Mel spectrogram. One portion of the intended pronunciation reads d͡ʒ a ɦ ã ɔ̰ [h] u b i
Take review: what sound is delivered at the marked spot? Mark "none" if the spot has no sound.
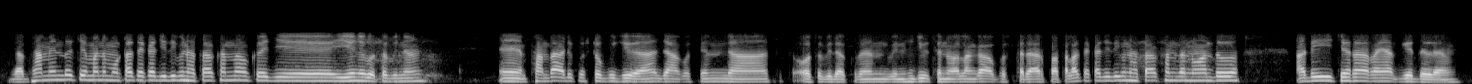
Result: s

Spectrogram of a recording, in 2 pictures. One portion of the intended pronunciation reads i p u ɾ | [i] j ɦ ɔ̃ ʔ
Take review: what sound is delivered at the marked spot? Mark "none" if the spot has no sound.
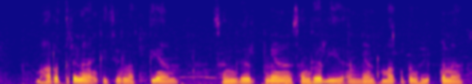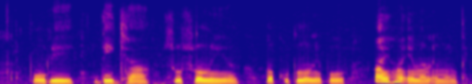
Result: a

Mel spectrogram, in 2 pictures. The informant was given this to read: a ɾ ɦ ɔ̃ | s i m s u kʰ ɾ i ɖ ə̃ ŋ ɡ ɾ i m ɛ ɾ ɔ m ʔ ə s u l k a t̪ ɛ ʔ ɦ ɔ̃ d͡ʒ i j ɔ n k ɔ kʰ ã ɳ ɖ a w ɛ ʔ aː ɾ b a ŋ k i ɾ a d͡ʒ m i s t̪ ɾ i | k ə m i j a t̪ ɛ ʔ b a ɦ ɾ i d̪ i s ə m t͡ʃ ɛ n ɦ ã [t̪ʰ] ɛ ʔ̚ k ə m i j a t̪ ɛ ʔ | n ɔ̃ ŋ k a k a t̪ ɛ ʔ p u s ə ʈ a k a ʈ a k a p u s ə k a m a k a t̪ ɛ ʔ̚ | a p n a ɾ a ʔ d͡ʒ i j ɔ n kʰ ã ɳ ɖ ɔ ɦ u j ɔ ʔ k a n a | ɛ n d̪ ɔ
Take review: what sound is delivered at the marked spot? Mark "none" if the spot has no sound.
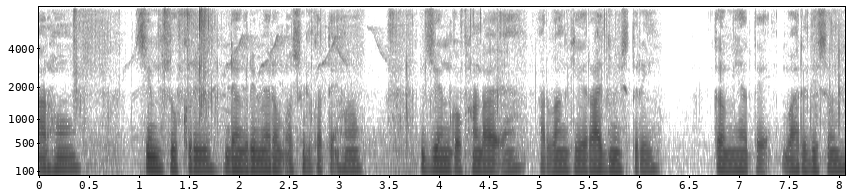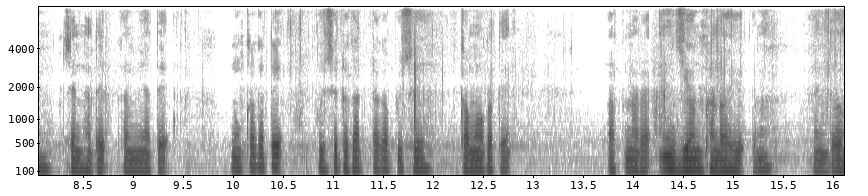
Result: t̪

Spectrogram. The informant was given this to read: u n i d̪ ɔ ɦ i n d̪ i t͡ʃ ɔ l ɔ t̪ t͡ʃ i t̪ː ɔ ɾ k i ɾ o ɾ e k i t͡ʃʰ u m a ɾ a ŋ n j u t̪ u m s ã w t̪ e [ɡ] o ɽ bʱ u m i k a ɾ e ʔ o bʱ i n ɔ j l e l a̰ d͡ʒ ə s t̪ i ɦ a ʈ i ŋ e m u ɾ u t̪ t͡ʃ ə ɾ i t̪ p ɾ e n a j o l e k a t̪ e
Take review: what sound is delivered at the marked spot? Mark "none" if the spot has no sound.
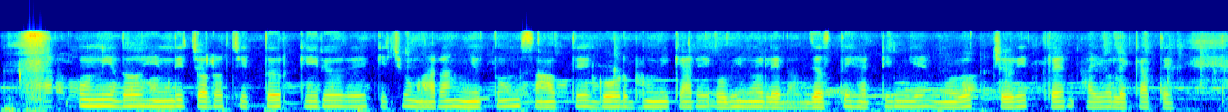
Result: ɡ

